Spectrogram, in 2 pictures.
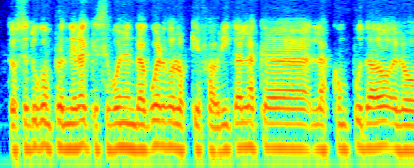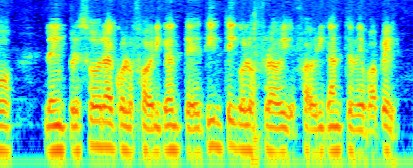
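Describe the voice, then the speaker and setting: A man's voice: mid-range voice, little pitch movement, fairly quick, few pauses, muffled recording. A man with a Chilean accent giving a classroom lecture in a conversational way, often checking whether the students follow. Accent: Chilean Spanish. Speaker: teacher.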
